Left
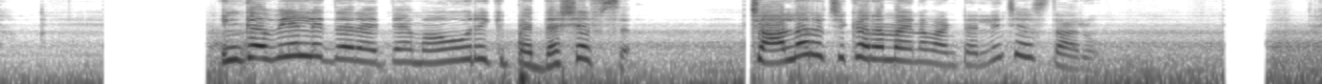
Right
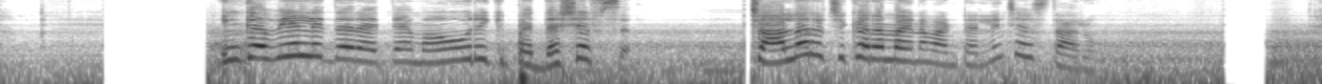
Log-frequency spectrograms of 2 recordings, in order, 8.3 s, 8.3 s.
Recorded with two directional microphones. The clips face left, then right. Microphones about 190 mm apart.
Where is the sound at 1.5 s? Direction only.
40° left (ahead or behind).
